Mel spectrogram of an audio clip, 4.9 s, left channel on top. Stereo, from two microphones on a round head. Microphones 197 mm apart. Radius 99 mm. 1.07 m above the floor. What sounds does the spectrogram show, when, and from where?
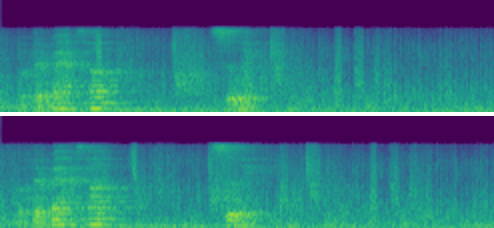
0.2 s a woman speaking: 40° right (ahead or behind), 0.7 m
